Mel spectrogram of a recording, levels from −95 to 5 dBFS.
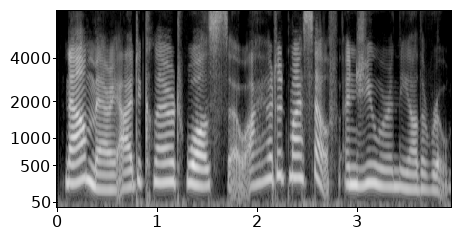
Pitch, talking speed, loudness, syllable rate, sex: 240 Hz, 275 wpm, -18 LUFS, 6.4 syllables/s, female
